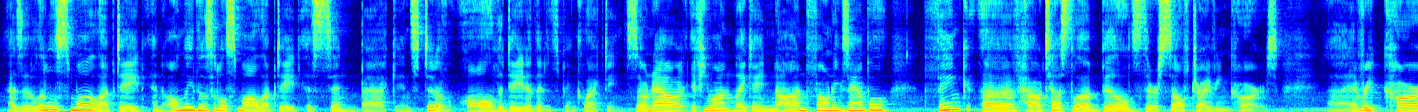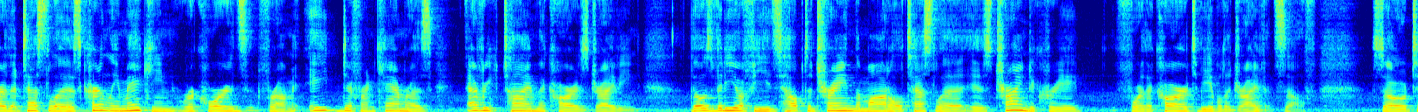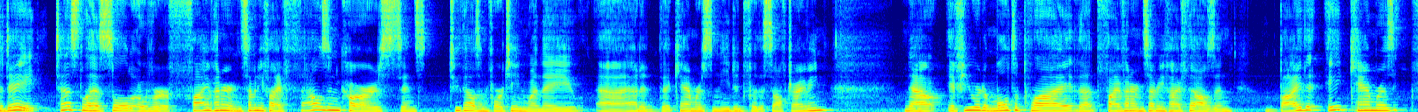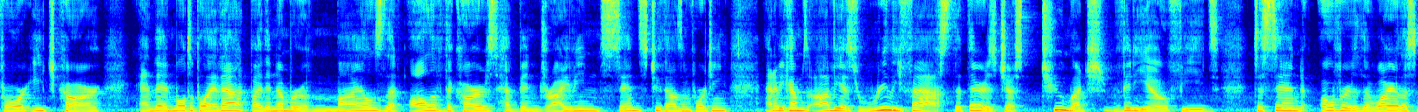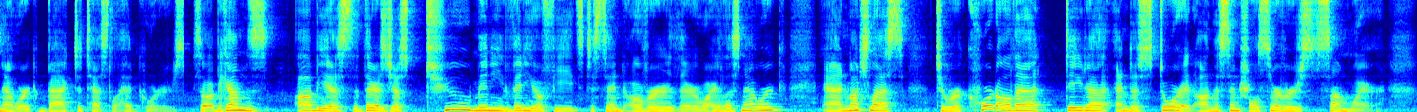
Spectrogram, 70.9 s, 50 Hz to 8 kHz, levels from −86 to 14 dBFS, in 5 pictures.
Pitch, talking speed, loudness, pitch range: 160 Hz, 165 wpm, -19 LUFS, 140-180 Hz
